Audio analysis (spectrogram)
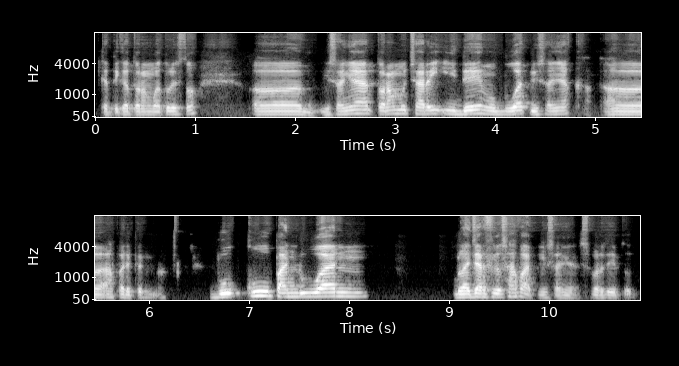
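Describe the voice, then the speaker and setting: A man explaining in casual talk, often pausing to search for words. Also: mid-range voice, steady tone, fairly bright tone, dry recording. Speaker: speaker explaining AI tools for learning English.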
